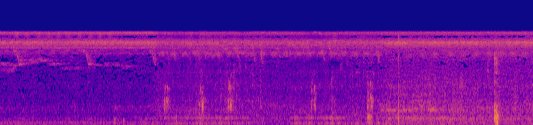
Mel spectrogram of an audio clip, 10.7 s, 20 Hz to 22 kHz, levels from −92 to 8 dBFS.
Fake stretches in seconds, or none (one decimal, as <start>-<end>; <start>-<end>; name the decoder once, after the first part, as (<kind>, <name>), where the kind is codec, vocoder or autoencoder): 3.3-5.0 (vocoder, HiFi-GAN); 5.8-6.9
